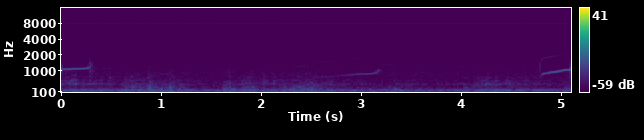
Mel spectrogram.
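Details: Little owl exchange recorded at a nest box in January 2015: the tail of a loud upslurred call, a faint distant answer in the middle, then another strong rising mewing call near the end, against heavy low rumble.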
